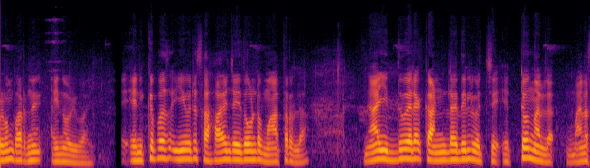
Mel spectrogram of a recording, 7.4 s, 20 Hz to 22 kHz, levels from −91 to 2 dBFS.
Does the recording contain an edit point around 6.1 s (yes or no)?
no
